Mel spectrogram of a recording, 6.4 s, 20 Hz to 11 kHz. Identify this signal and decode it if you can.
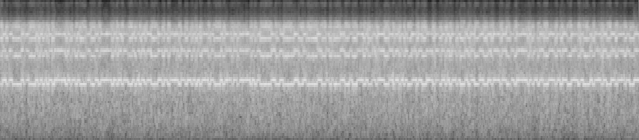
Two-tone teleprinter signal, about 170 Hz shift.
